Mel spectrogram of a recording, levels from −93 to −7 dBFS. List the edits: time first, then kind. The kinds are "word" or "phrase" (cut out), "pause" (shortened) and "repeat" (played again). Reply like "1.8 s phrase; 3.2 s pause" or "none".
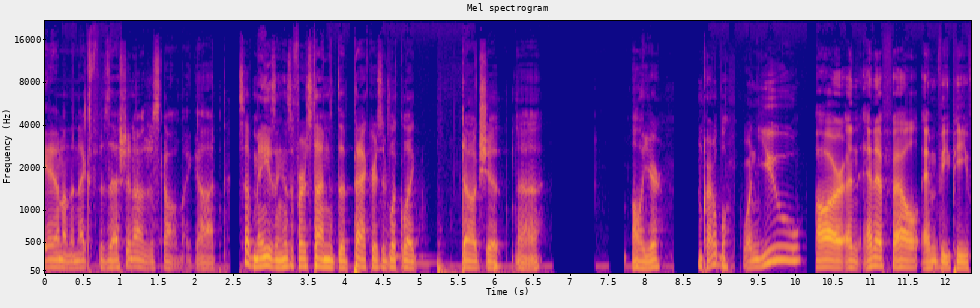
1.5 s word; 2.5 s pause; 4.6 s word; 9.2 s pause; 10.2 s pause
